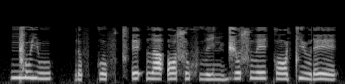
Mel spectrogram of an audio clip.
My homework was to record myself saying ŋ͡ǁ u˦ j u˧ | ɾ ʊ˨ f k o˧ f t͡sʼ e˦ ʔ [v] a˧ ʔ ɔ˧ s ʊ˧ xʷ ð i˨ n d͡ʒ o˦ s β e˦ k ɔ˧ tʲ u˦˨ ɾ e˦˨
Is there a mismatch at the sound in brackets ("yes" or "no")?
yes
